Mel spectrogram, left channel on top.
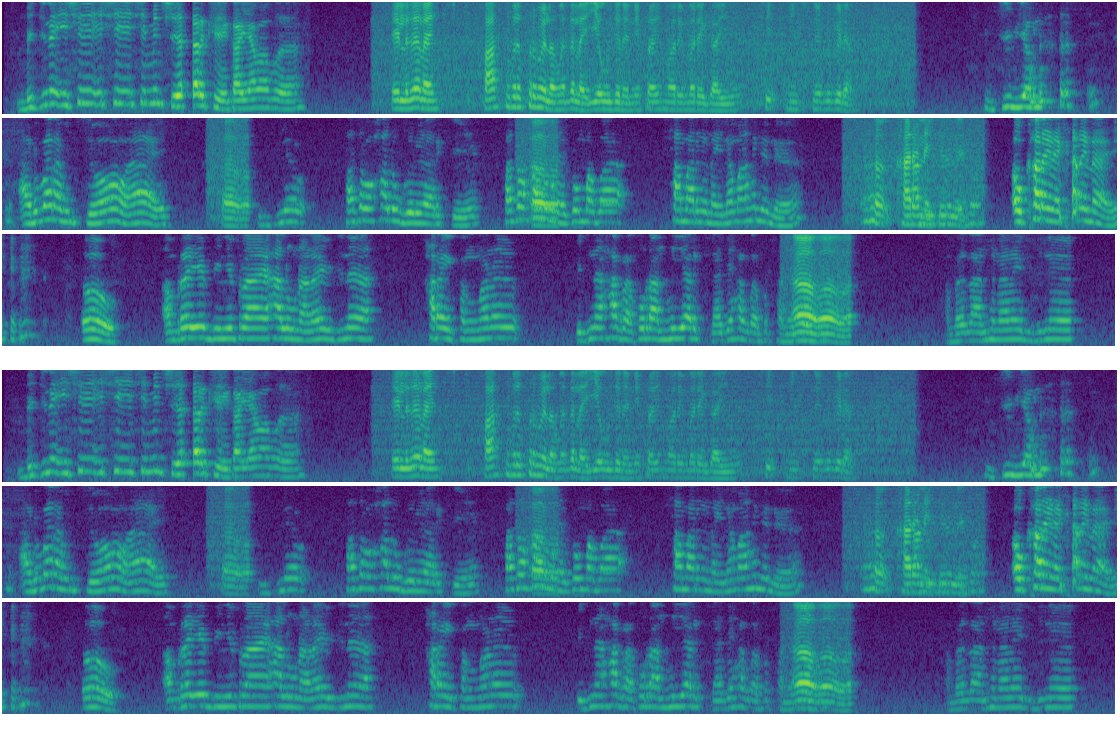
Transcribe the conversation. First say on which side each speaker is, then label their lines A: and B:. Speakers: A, on the left; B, on the left.
A: बिदिनो एसे एसे एसे मिथियो आरोखि गायाबाबो
B: देेल्लाय जालाय फार्सनिफ्राय फोरमायलांलानाय देलाय एवजेननायनिफ्राय मारै मारै गायो एसे <unintelligible>
A: गिबियावनो आरो बारा मिथि जोबा मामाय
B: औ
A: बिदिनो फाज हालुगोरोयो आरोखि फार्स्टआव हालेवनायखौ
B: औ
A: माबा सामार होनाय ना मा होनोनो
B: ओहो खारायनायसो
A: हालवजेननायखौ
B: होनो
A: औ खारायनाय खारायनाय औ ओमफ्राय निफ्राय हालेनानै बिदिनो खारायखांनानै बिदिनो हाग्राखौ रानहोयो आरोखि ना बे हाग्राफोर थानायखौ
B: औ औ
A: ओमफ्राय रानहोनानै बि बिदिनो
